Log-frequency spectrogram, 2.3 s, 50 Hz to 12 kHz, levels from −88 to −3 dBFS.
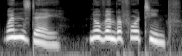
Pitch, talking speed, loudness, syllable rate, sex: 250 Hz, 80 wpm, -16 LUFS, 4.2 syllables/s, female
